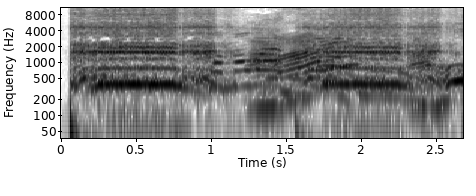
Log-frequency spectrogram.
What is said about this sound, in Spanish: esos 100 voluntarios participaron en este experimento y se determinó de que el, la bocina que causa menos estrés es la bocina esta vieja de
